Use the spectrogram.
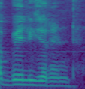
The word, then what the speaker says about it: belligerent: अगला वर्ड है आपका बेलीजरेंट। इंपॉर्टेंट वर्ड है। अगला वर्ड है आपका बेलीजरेंट। बेलीजरेंट का मतलब क्या होता है? सबसे पहले इसका प्रोनाउंसिएशन क्या है? बेलजरेंट।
